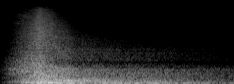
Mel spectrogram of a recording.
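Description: Transition sound effect: a whoosh with a deep low rumble, swelling in over about half a second and then slowly fading away.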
